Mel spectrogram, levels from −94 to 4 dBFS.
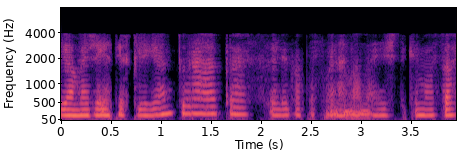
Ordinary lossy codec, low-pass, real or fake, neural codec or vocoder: AAC, 16 kbps; 7.2 kHz; fake; codec, 16 kHz in and 24 kHz out, 0.6 kbps, FireRedTTS-2 codec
